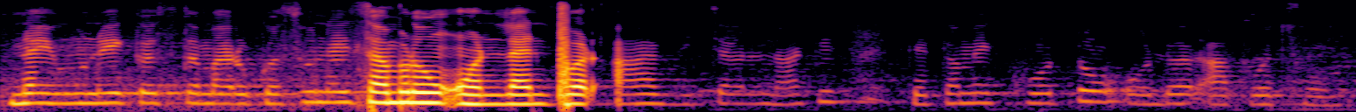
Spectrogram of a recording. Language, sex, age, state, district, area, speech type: Gujarati, female, 18-30, Gujarat, Rajkot, rural, spontaneous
